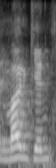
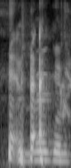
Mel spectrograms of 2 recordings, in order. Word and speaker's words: Mugen: Yeah, he did Munkin Train. Well, that's how it's spelled, dude. English is hard. Mugen Train.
